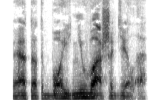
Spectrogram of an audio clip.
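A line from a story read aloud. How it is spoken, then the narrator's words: Hissed. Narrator (Russian): прошипел Гитол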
